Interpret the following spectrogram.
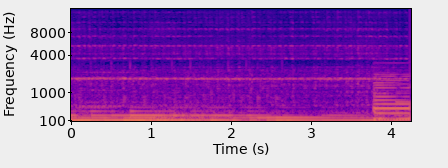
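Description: Live violin holding one long high note over a low keyboard and bass drone, with slow, ambient backing; near the end a new chord comes in on the keyboard.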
